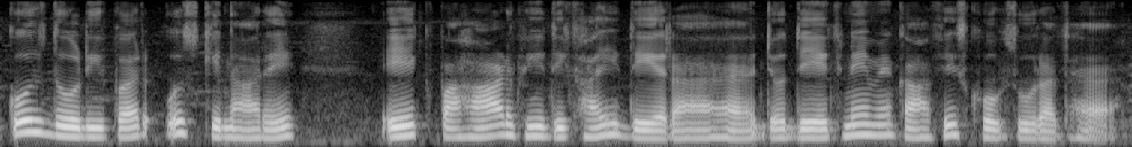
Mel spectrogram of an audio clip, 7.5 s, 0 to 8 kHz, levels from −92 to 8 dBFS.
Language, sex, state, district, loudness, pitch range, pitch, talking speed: Hindi, male, Jharkhand, Garhwa, -15 LUFS, 125-160 Hz, 140 Hz, 145 wpm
